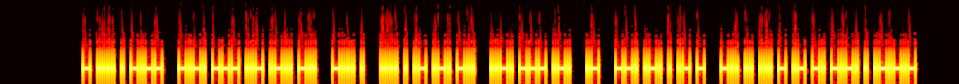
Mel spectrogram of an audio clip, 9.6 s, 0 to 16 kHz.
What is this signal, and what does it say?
Morse code, heard as a keyed tone, about 50 wpm, 700 Hz. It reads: THEY COULD BE HEARD FOR A GREAT DISTANCE.
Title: Sentences from Top 1200 Words 50wpm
